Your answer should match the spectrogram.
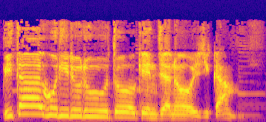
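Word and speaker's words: Peter Grill to Kenja no Jikan: Ah, eh, la, seguimos con la siguiente, se llama Peter Grill no Kenja, eh, no Jikan, o su pronunciación en japo, Pita Guriruruto Kenja no Jikan.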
